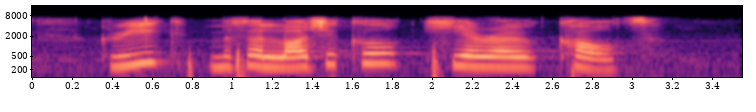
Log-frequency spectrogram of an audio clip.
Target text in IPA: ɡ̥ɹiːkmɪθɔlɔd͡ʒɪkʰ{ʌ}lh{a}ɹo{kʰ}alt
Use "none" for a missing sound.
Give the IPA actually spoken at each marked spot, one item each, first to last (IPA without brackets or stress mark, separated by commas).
ə, i, kʰ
